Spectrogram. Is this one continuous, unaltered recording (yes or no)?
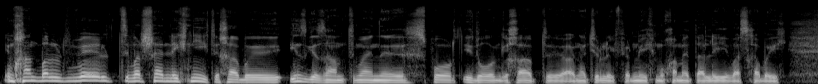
yes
